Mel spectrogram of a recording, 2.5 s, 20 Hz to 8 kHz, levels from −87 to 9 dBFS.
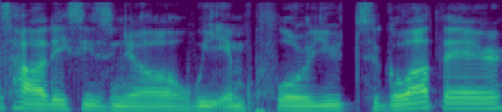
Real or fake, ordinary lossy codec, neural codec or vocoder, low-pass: fake; Opus, 64 kbps; codec, 16 kHz, 4.8 kbps, FACodec; 7.2 kHz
